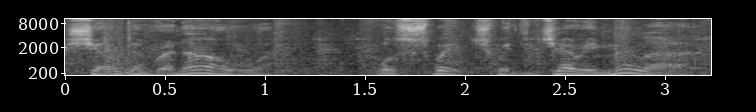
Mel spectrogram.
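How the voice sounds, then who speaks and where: A man's voice: medium pitch, very animated, measured pace, vocal fry. A man reading scripted, dramatic documentary narration. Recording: loud music under the voice.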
